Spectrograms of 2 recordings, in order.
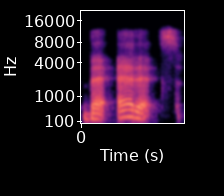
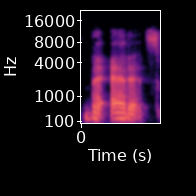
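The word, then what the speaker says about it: בְּאֶרֶץ: So this is the accented syllable of this word, be'e. And this is a resh with a segol and it's sadi at the end, which says retz. So this is be'eretz, be'eretz, which means in the land of.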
